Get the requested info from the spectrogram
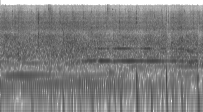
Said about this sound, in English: Come on and give him a hand clap of praise in this house.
